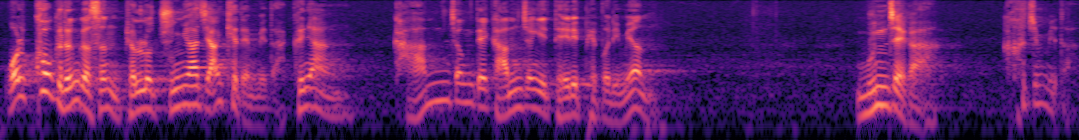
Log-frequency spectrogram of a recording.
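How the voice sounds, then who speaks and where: Gyeongsang-accented pastor, husky, hall reverb. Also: male voice, mid-range voice. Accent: Gyeongsang Korean. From Gyeongsang region, Korea. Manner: earnest, emphatic, with soft asides. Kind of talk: sermon.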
